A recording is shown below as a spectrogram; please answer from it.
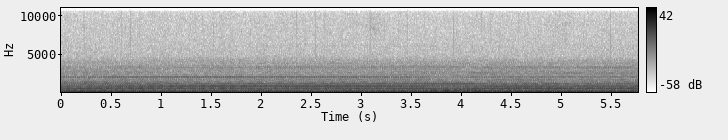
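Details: Boeing 777 engines shortly after takeoff at climb power, louder than the recorder had ever heard: loud steady jet roar with a harsh, strained, gritty droning hum underneath; abnormal grinding noise, cause unknown.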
